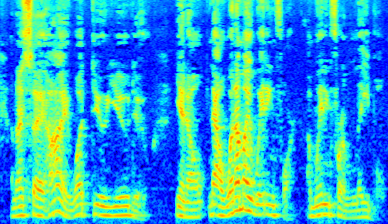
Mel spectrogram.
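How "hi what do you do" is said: very slow, mechanical, drawn-out robotic delivery. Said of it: "I do this robotically".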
